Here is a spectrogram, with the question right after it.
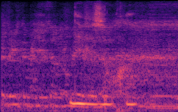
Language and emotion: Russian, sad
